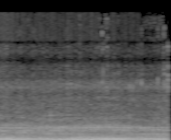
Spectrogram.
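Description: A motorbike engine runs steadily on an overgrown forest path, a constant close drone with a low rumble throughout.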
